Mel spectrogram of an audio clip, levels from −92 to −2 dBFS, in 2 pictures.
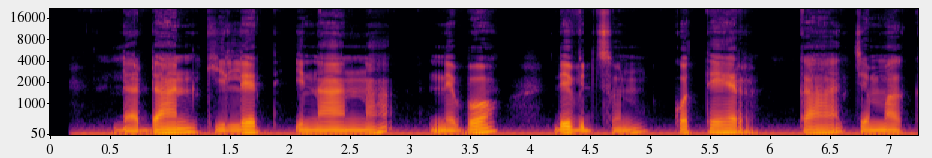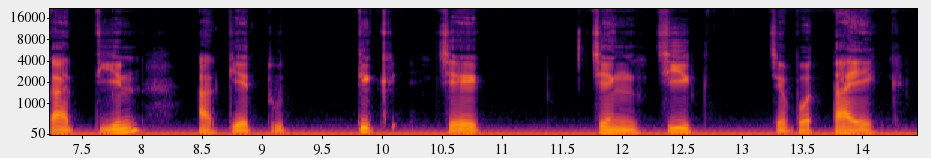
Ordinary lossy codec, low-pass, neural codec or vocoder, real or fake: none; none; none; real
